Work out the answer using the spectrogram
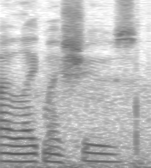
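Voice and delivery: play-acted low, slow, flat deadpan with no emotion. Recapping a movie scene, a character replies to another: deadpan Aeon Flux line.

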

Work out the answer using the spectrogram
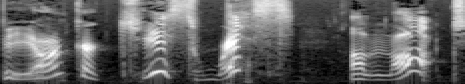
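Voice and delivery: loud monster voice, each word drawn out big. Recapping a scene where she doubles down on dirty talk; Bianca's monster voice. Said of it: "in her monster voice".

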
